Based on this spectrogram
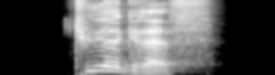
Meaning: door handle, doorknob
- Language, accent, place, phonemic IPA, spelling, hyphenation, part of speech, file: German, Germany, Berlin, /ˈtyːɐ̯ˌɡʁɪf/, Türgriff, Tür‧griff, noun, De-Türgriff.ogg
